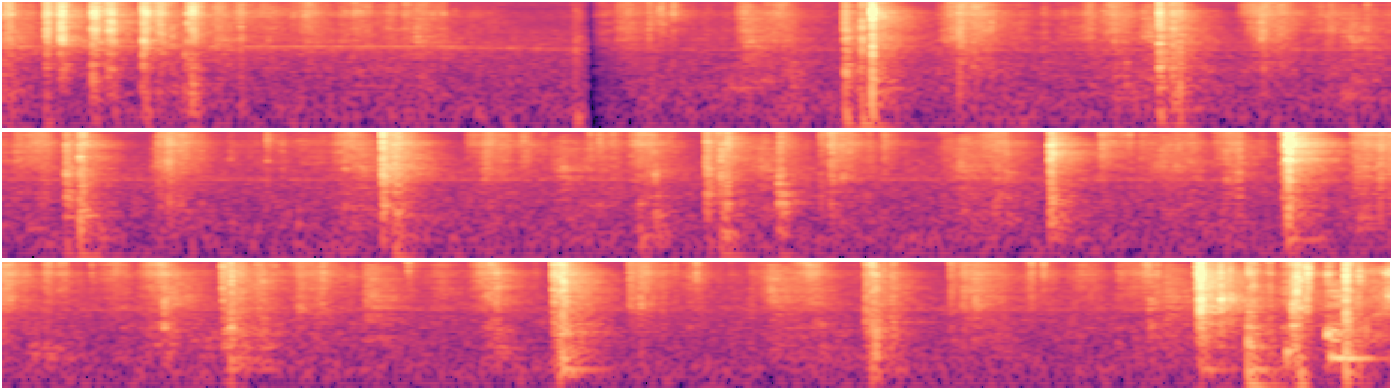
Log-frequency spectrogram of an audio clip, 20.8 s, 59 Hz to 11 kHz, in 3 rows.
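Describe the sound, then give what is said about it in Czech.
Playing cards being shuffled during a yearly card reading, a steady stream of crisp riffling and slapping bursts repeating irregularly over about twenty seconds, with no talking. “A já už se dívám na vaši fotku, míchám u toho karty a podíváme se teda spolu, jak se bude barvit ten rok 2022.”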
